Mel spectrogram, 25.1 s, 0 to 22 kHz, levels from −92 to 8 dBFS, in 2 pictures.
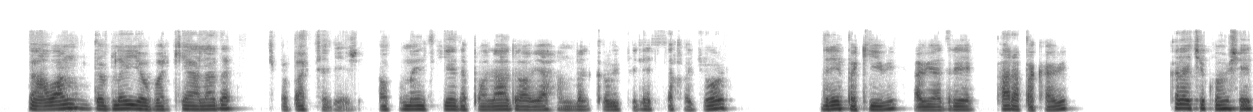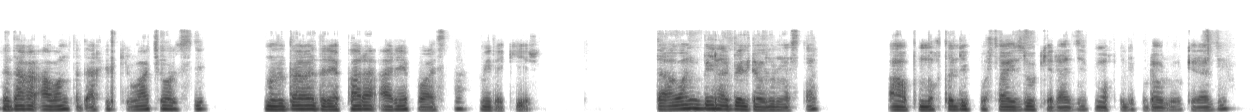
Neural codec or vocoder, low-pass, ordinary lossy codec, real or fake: none; 7.2 kHz; Opus, 64 kbps; real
